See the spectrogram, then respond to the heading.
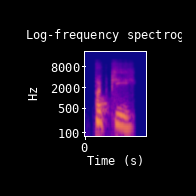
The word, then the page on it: Paki: Indian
